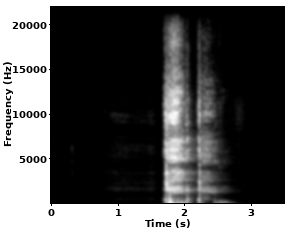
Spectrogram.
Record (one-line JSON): {"cough_length": "3.5 s", "cough_amplitude": 27821, "cough_signal_mean_std_ratio": 0.24, "survey_phase": "beta (2021-08-13 to 2022-03-07)", "age": "45-64", "gender": "Male", "wearing_mask": "No", "symptom_none": true, "smoker_status": "Current smoker (1 to 10 cigarettes per day)", "respiratory_condition_asthma": false, "respiratory_condition_other": false, "recruitment_source": "REACT", "submission_delay": "2 days", "covid_test_result": "Negative", "covid_test_method": "RT-qPCR"}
